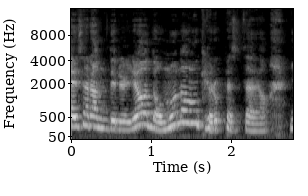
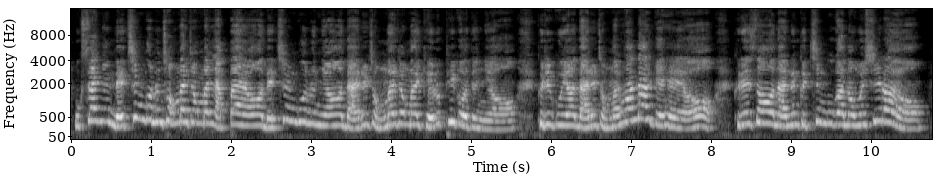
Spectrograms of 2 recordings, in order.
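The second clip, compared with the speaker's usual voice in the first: put-on higher-pitched voice of an upset child; complaining child; 4 semitones higher, 3 dB louder than usual. Child complaining to the pastor about a mean friend, whiny complaint. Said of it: "이렇게 질문을 하는 거예요".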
